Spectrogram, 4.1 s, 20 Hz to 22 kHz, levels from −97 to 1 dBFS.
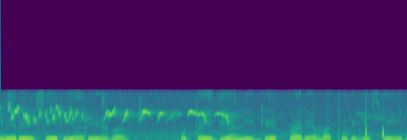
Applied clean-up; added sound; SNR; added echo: none; Bird vocalization, bird call, bird song; 7 dB; none.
